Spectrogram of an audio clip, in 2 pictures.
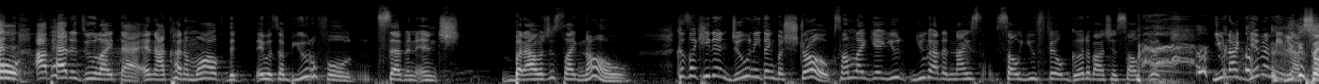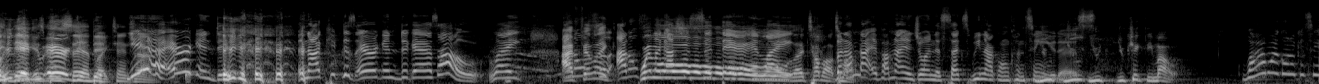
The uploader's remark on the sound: Live From New York City. Live at Caroline's in New York City. Live Podcast.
